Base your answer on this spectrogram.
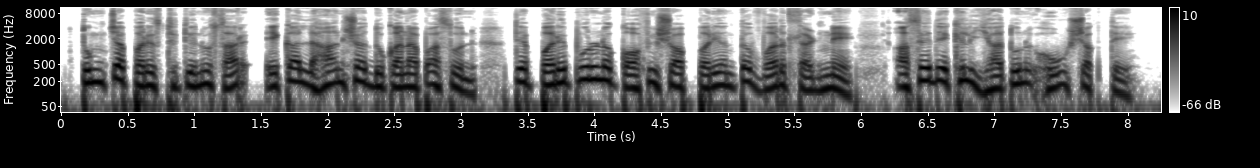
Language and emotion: Marathi, neutral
